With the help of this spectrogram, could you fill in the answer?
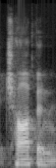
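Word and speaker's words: Chopin: school inside information all these Americans say like chopan or chopan or whatever the Polish people just say chopping bro they just straight up say chopping it's crazy I just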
